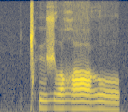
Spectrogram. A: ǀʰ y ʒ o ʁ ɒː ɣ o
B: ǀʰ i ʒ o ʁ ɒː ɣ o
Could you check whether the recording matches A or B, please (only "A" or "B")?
A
